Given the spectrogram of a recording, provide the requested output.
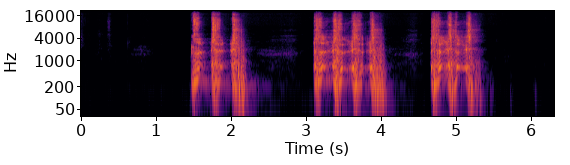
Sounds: Cough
